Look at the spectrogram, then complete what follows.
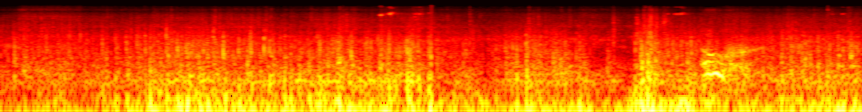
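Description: Mountain bike rattling over brake bumps on a dirt trail descent: a fast, uneven run of knocks from tyres, suspension and frame over low wind rumble on the action camera's microphone, with one heavier thud about five seconds in.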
